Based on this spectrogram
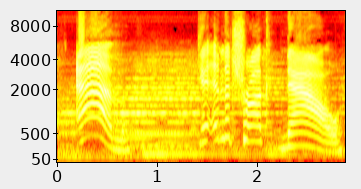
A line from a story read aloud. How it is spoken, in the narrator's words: yelled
